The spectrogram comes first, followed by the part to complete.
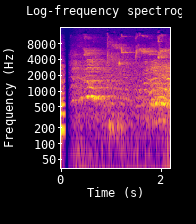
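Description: Faint basketball-arena sound: a low crowd murmur with a few short, high squeaks of shoes on the hardwood court. It starts with a brief dropout.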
